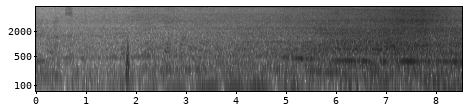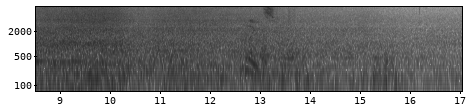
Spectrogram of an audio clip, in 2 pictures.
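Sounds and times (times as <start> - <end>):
train engine and wheels passing: 0.0 - 17.0.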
